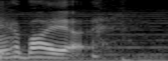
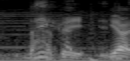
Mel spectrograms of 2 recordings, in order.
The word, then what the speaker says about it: Dahabiya: Dahabiya. Dahabiya. Yeah. That's actually all the boat on the Nile River, we call it Dahabiya.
